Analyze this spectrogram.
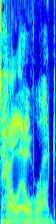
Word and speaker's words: Hal Elrod: It's Hal Elrod.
